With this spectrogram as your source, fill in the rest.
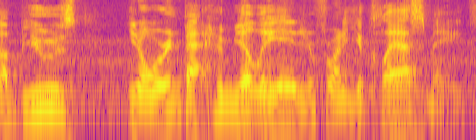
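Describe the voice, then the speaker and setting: This man speaks with a New York accent in a fairly high pitch, and his pitch varies in an ordinary way. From New York City, the Bronx. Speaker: retired police detective, podcast host. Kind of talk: casual interview chat.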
